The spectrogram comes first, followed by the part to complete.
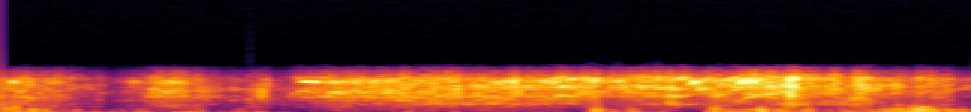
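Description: HPI Savage Flux HP brushless electric RC monster truck running on a gravel road, its tyres crunching and scattering gravel in an uneven rumble.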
